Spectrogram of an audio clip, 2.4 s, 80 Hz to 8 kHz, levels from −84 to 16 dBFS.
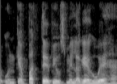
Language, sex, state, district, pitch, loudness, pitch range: Hindi, male, Jharkhand, Garhwa, 130 Hz, -17 LUFS, 125-135 Hz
